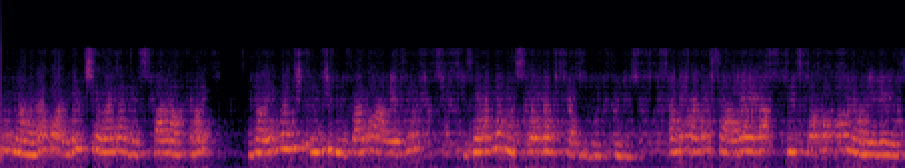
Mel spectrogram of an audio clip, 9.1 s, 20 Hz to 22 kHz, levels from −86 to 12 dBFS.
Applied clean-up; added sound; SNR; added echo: neural separator model SepFormer DNS4.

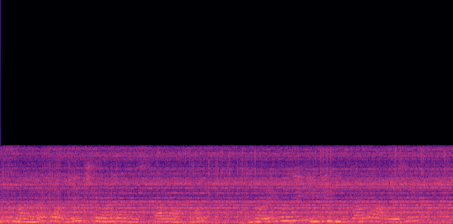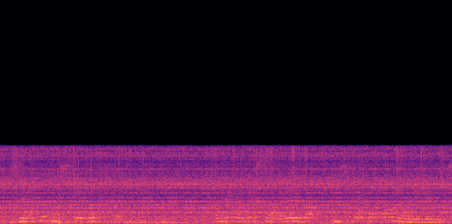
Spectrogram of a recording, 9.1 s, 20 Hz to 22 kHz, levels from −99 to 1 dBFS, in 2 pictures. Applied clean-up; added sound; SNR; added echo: none; Hiss / Fire; 1 dB; reverberation time 0.6 s.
